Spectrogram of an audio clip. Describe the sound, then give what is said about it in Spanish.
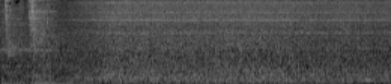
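Airplane landing sound effect: a loud, steady jet roar with a deep rumbling low end that holds at an even level for the full four seconds, with no voices. “Vamos a aterrizar hoy en Rusia.”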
